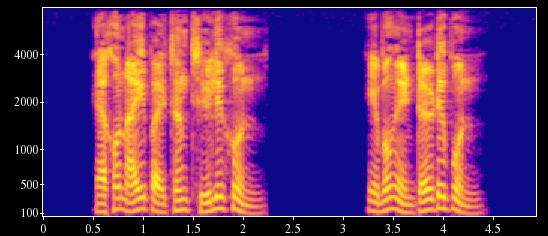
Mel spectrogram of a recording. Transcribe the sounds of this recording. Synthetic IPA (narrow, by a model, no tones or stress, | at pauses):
ɛkʰɔnajpajt̪ʰent̪ʰɾilikʰun | ebɔŋiɳʈəɾʈip̬un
